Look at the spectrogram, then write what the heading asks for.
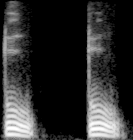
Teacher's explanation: তটা একটু যেহেতু মোটা হার্ফ অর্থাৎ জিব্বার পিছন সাইডটা একটু উঠে যাবে, তু, তু। বায়ের নিচে কাসর দেয়া বি, তু বি।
